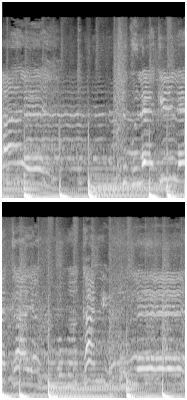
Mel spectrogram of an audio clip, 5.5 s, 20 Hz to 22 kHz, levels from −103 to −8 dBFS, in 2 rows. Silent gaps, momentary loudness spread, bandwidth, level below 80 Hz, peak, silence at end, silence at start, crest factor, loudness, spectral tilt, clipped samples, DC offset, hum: none; 6 LU; 16 kHz; -16 dBFS; 0 dBFS; 0 s; 0 s; 14 dB; -17 LUFS; -5 dB/octave; under 0.1%; under 0.1%; none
